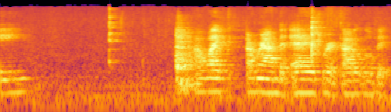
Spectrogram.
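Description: A spoon scrapes in a dish.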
